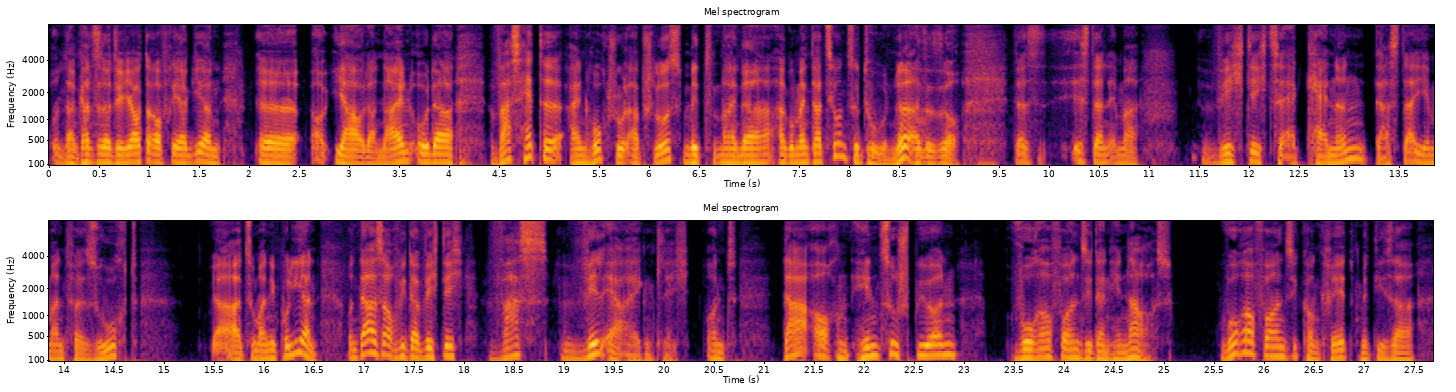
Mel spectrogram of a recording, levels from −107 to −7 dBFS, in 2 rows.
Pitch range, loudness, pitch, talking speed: 105-140 Hz, -30 LUFS, 120 Hz, 140 wpm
